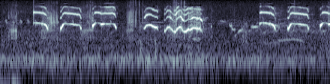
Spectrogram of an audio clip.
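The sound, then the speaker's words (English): A large bird of prey calls in shrill, high-pitched bursts, each a quick run of three or four sharp notes, repeated several times with brief gaps, clear with no talking. “It takes a long time to raise a baby hawk or owl to the size at which it can fend for itself, even though both parents are hunting for and feeding them.”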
